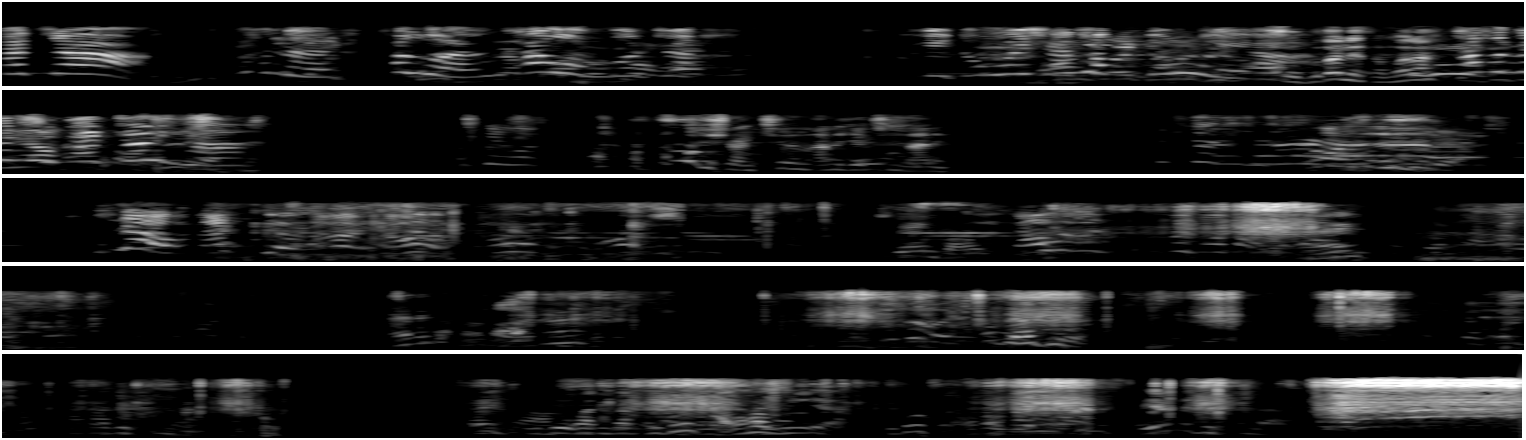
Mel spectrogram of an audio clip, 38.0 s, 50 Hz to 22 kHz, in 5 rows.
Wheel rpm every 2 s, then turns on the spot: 0, 0, 0, 0, 0, 0, 0, 0, 0, 0, 0, 0, 0, 0, 0, 0, 0, 0, 80.
36-38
